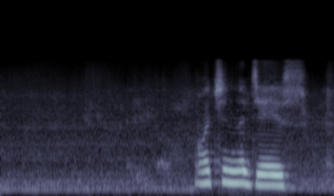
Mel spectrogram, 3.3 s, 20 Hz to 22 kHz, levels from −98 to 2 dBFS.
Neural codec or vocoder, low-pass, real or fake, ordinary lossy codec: codec, 16 kHz, 2 kbps, X-Codec, HuBERT features, trained on LibriSpeech; 7.2 kHz; fake; none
